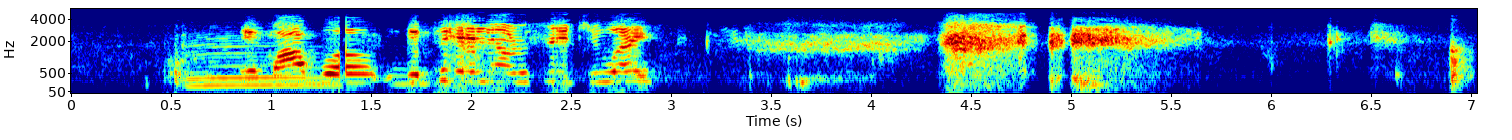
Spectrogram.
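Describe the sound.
A woman clears her throat close to the mic, several raspy, voiced grunts followed by two harsher, breathy hacks, with brief pauses between them.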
